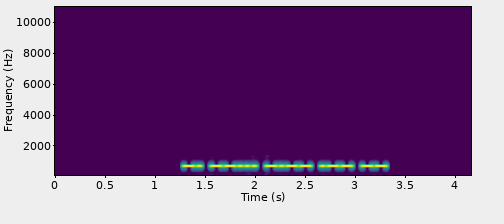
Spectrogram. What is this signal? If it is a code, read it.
Morse code, heard as a keyed tone, about 36 wpm, 700 Hz. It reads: N7YWM
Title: USA Call Signs - 5 Characters - 2x Character Spacing - 35wpm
